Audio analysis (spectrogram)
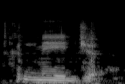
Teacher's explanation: Note the voicing of cha to ja.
